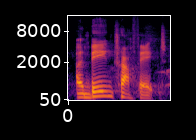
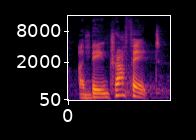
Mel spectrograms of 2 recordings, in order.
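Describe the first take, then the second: First: The repeat shouted as a joke panic; mock panic shout. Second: Said in the usual way. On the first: Repeating the fear to the audience as a mock shout. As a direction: yell it the second time in mock alarm.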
